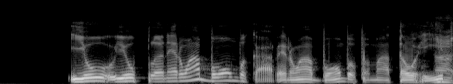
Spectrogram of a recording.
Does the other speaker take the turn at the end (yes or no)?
yes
